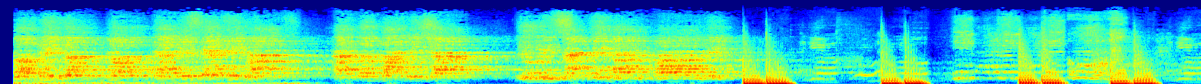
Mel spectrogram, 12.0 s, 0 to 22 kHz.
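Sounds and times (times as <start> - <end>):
choir-like vocal harmonies: 0.1 - 12.0.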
